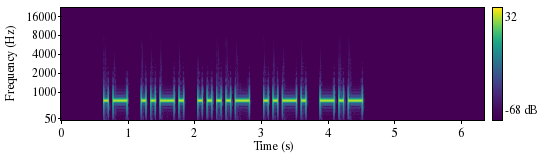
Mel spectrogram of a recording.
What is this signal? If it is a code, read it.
Morse code, heard as a keyed tone, about 17 wpm, 700 Hz. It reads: AF4FK
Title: USA Call Signs - 5 Characters - Repeated 3x - 17wpm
